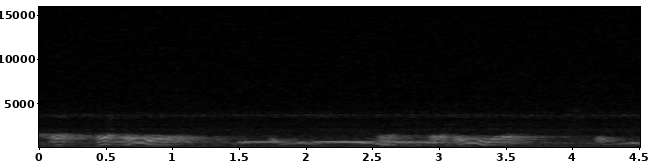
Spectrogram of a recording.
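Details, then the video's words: Active barred owls on a lake in Algonquin Park's Western Uplands, early spring, heard at camp: rough, wavering hoots in the distance with a drawn-out sliding note between bursts; faint steady hum. "There are some active barred owls on this lake."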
